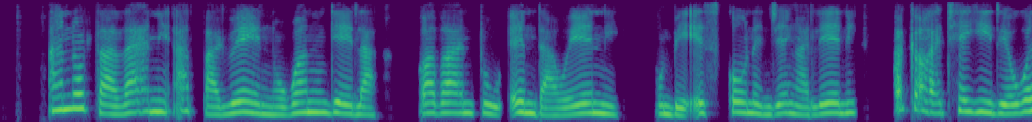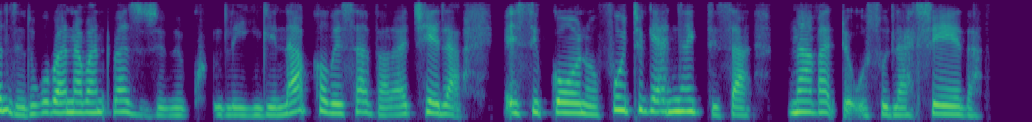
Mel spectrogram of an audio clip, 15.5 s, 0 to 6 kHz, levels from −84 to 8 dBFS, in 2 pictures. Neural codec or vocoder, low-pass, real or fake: codec, 24 kHz, 0.9 kbps, WavTokenizer, small release; 5.4 kHz; fake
